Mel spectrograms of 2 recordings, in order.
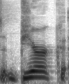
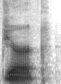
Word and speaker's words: Björk: Bjork, sorry, her name is actually pronounced Bjork.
